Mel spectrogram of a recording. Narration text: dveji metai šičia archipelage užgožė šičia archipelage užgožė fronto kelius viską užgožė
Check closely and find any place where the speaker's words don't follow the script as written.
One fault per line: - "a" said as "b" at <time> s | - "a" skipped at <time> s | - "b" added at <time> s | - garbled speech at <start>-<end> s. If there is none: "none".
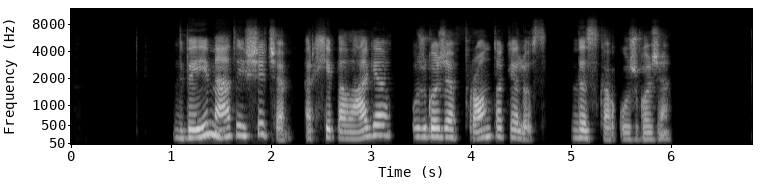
- "šičia archipelage užgožė" skipped at 3.8 s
